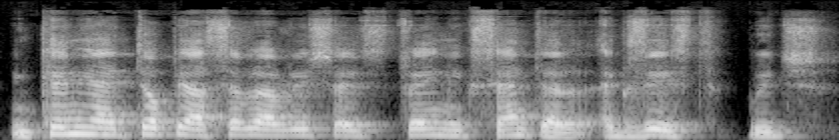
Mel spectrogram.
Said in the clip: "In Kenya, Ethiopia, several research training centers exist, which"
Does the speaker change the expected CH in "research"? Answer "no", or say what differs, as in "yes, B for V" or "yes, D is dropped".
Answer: yes, S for CH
